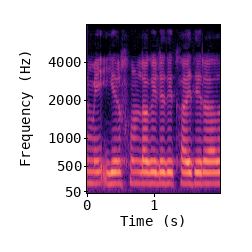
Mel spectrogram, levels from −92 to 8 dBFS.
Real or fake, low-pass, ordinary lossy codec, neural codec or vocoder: fake; 7.2 kHz; none; codec, 16 kHz, 8 kbps, FunCodec, trained on LibriTTS, 25 frames a second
